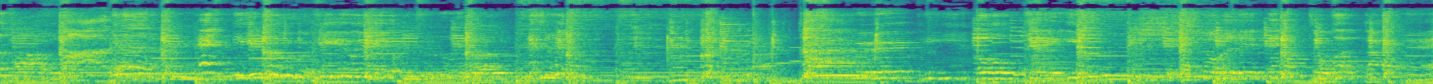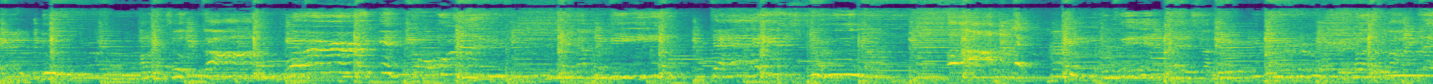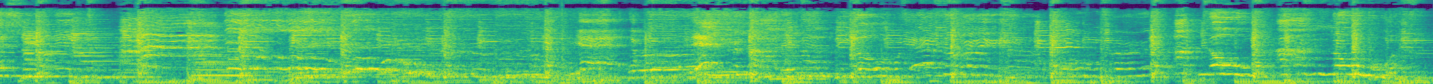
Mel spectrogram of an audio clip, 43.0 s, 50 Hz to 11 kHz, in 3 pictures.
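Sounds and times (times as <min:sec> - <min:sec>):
male singer singing: 0:00.0 - 0:06.2, 0:08.0 - 0:42.9
electric bass: 0:00.0 - 0:42.9
electric guitar: 0:00.0 - 0:42.9
steady beat: 0:14.9 - 0:41.9.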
